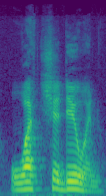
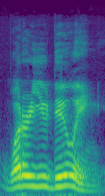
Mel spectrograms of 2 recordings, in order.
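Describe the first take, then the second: First: The words are run together and shortened. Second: Every word is said fully and separately. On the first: "Real spoken English often is" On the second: "the proper, you know, dictionary textbook way to say it"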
